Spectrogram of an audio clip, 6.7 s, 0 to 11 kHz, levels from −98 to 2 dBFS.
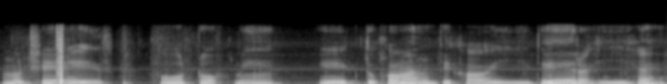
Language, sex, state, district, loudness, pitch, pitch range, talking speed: Hindi, male, Madhya Pradesh, Katni, -24 LUFS, 135 Hz, 100-165 Hz, 90 wpm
